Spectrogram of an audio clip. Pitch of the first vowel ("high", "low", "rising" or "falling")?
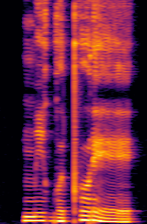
low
